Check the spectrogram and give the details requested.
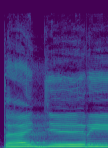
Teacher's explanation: Sebab huruf jim sukunnya sukun asli dan ada di tengah bacaan. Cara bacanya jim dipantulkan dengan pantulan yang kecil. Tajri huruf ro dibaca secara tarqik karena ro berharakat kasrah. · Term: qoqalah sugro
